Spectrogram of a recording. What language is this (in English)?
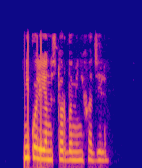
Belarusian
